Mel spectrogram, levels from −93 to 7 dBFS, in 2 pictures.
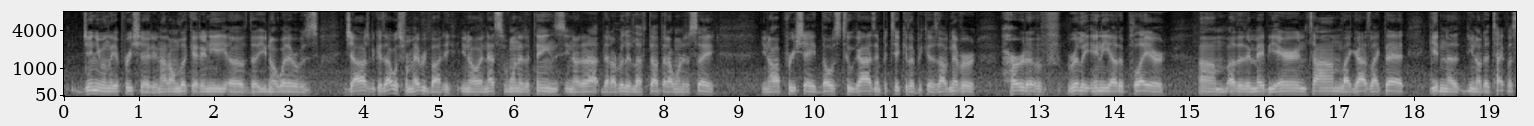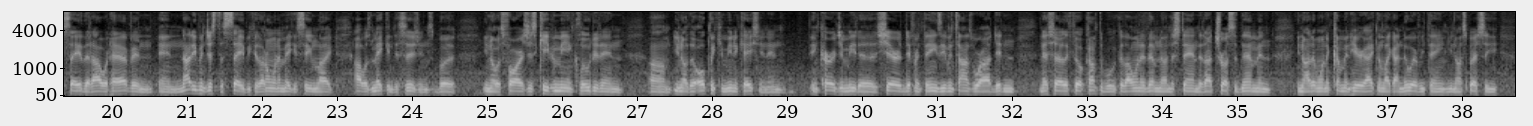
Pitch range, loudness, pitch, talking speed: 95-105 Hz, -25 LUFS, 100 Hz, 255 wpm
